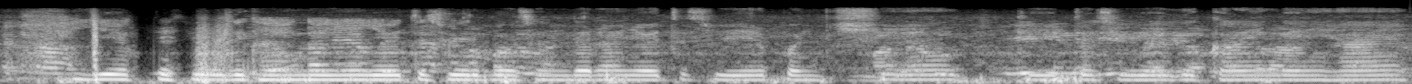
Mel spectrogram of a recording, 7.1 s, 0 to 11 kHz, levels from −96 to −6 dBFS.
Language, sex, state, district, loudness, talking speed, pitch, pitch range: Hindi, male, Punjab, Fazilka, -18 LUFS, 160 wpm, 185 Hz, 180-190 Hz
